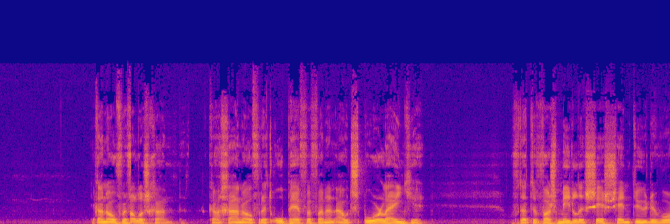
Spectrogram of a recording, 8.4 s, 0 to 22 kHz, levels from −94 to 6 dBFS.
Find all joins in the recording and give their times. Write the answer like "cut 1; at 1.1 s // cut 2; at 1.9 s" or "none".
cut 1; at 1.2 s // cut 2; at 1.6 s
